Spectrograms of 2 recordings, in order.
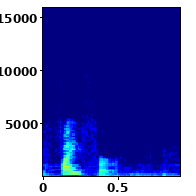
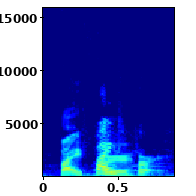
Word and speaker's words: Pfeffer: It's Quincy Pfeffer. Pfeffer. It's P not is silent. Pfeffer. The P is silent, so it's Quincy Pfeffer.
